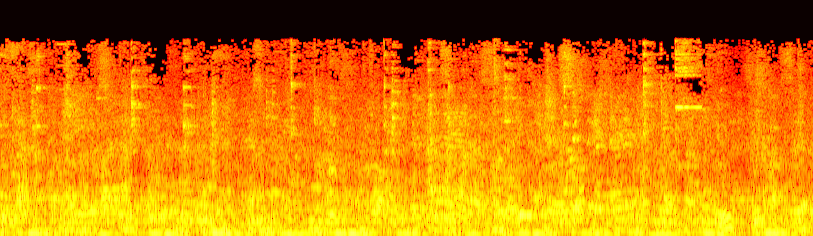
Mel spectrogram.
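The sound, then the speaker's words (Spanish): Light glass clinks as wine is poured into a glass for a diner at a hotel table with another couple, scattered through a steady murmur of background chatter and clatter of tableware. “La camarera sirvió una copa de vino a Tomás y todos observan cómo la prueba.”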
